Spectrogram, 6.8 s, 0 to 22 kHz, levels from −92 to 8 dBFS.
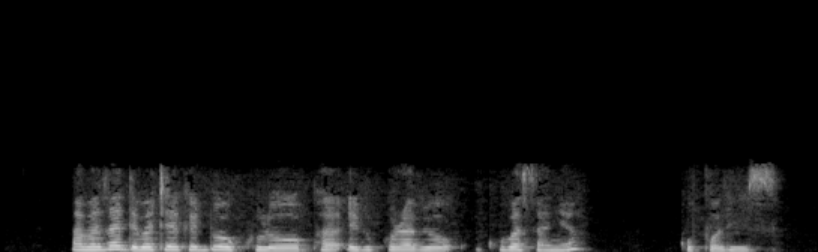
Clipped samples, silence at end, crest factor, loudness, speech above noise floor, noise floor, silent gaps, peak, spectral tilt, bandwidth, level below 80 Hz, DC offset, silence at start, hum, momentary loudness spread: under 0.1%; 0.4 s; 16 dB; -20 LUFS; 64 dB; -83 dBFS; none; -4 dBFS; -5.5 dB/octave; 7.8 kHz; -66 dBFS; under 0.1%; 0.6 s; none; 14 LU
